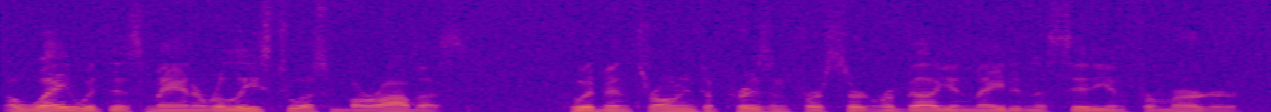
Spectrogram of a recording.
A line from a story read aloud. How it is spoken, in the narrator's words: they all cried at once, saying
